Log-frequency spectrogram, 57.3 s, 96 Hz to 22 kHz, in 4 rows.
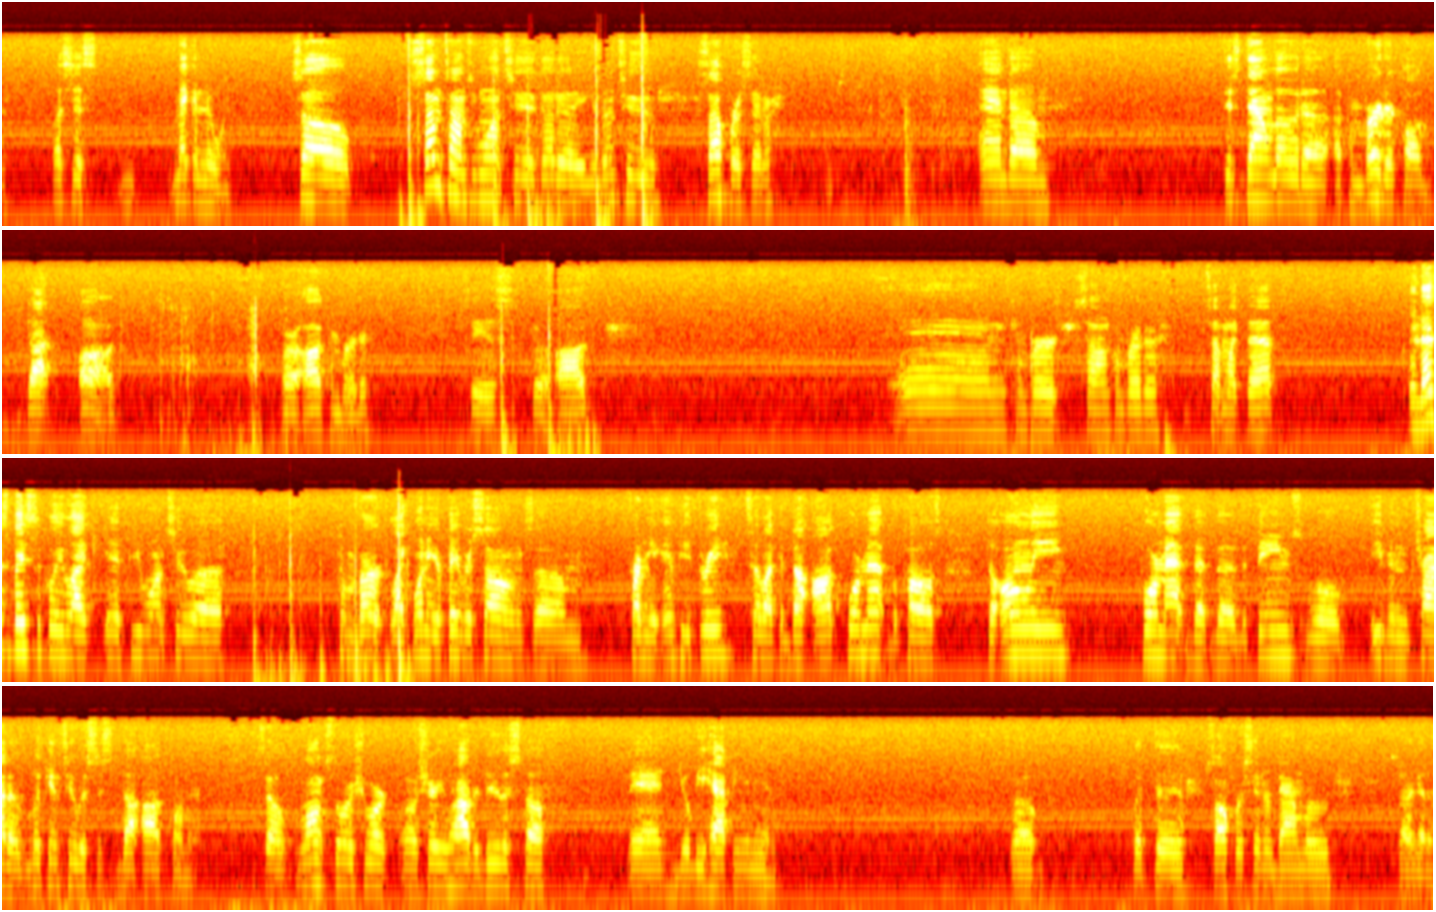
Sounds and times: Speech: 0:00.0 - 0:08.5, 0:09.8 - 0:10.6, 0:12.2 - 0:15.5, 0:17.1 - 0:18.1, 0:19.0 - 0:20.3, 0:23.2 - 0:27.1, 0:28.4 - 0:30.9, 0:32.0 - 0:39.4, 0:40.0 - 0:48.4, 0:49.2 - 0:50.8, 0:53.0 - 0:53.4, 0:54.3 - 0:57.2.

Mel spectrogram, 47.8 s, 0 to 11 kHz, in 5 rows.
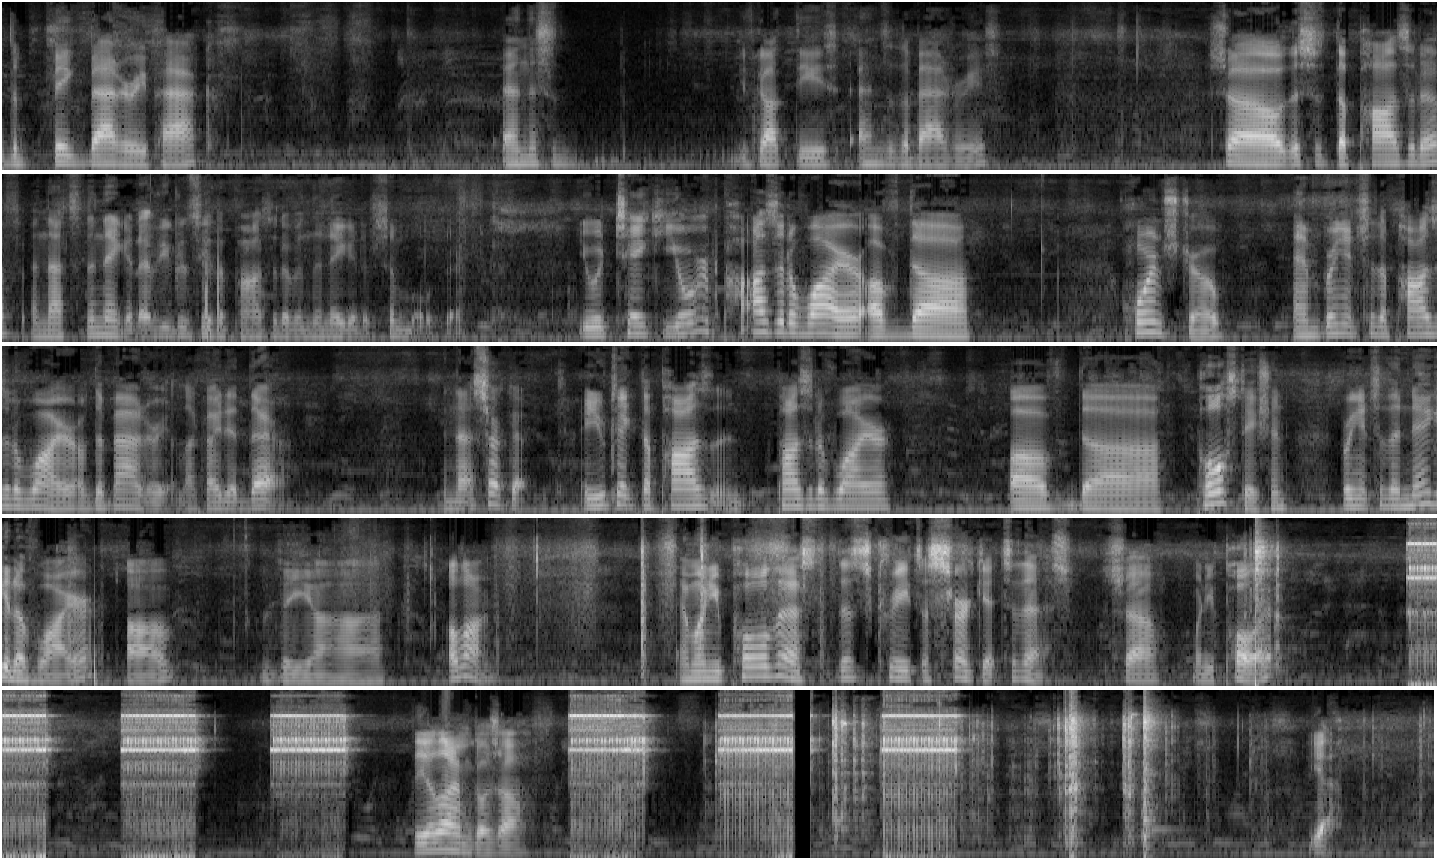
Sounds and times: Speech: 0:00.0 - 0:01.6, 0:08.0 - 0:32.0, 0:33.2 - 0:38.0
Fire alarm: 0:38.1 - 0:40.7, 0:42.0 - 0:44.8.

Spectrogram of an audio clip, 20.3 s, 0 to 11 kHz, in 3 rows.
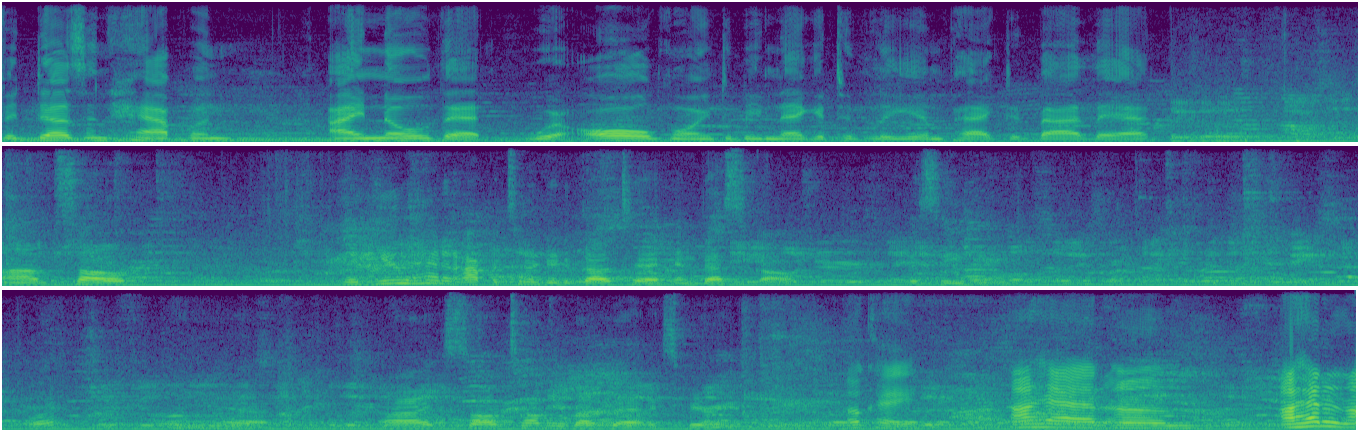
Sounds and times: Conversation: 0:00.0 - 0:20.3
Male speech, man speaking: 0:01.7 - 0:07.5, 0:08.4 - 0:17.3.

